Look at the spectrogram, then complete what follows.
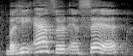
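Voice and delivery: slow, measured Bible reading with each line weighed; solemn scripture reading. Acted. Preacher reading Matthew to his viewers, slow and solemn. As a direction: read the verse slowly and deliberately, like from the pulpit. Reads Jesus' words from Bible.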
